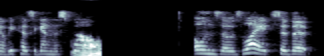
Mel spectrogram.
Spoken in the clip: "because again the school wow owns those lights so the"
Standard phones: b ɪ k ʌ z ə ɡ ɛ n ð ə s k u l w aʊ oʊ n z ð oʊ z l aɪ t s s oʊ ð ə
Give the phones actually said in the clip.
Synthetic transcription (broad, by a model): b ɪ k ʌ z ə ɡ ɛ n ð ə s k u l oʊ n z ð oʊ z l aɪ t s s oʊ ð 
